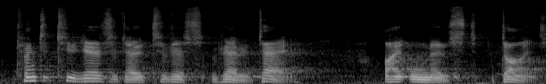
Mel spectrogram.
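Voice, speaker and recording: A man speaks at a very slow pace with lively intonation and long, frequent pauses, with audible room echo. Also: medium pitch for a man. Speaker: member of the House of Lords. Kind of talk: parliamentary speech. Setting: parliamentary chamber. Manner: slower than usual; formal.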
